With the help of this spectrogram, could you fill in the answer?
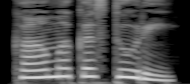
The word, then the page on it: ಗೋಮುಖಸೂತ್ರ: gō mukha sūtra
